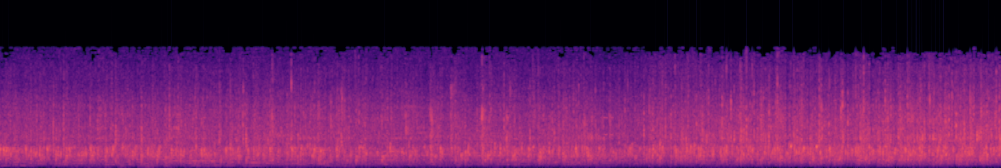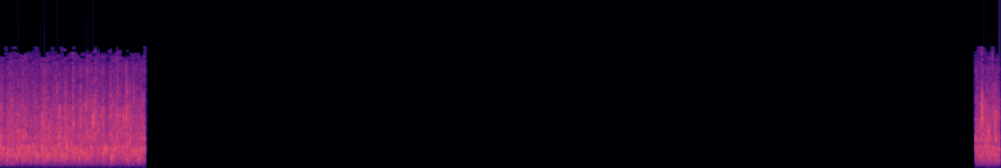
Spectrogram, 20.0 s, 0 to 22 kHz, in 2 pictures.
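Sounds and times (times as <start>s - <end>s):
large crowd clapping: 0.0s - 11.5s, 19.8s - 20.0s.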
